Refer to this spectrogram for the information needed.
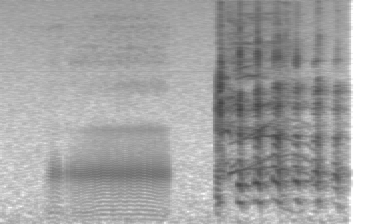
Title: Peach snores HARD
